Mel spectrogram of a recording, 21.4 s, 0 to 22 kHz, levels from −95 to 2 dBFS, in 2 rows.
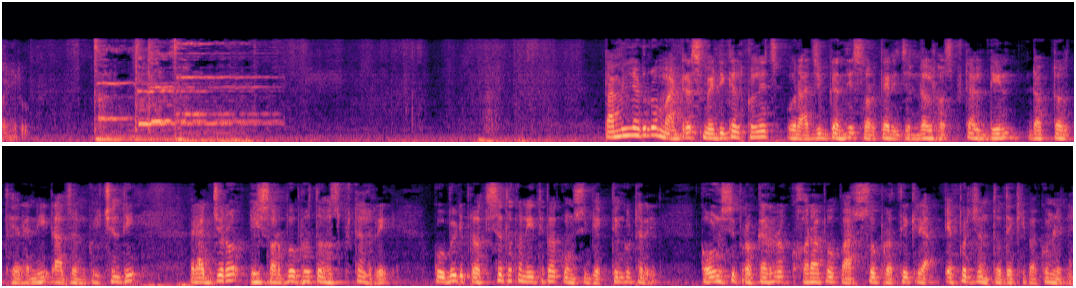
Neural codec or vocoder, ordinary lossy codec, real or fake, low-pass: vocoder, 44.1 kHz, 128 mel bands, Pupu-Vocoder; none; fake; 7.2 kHz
